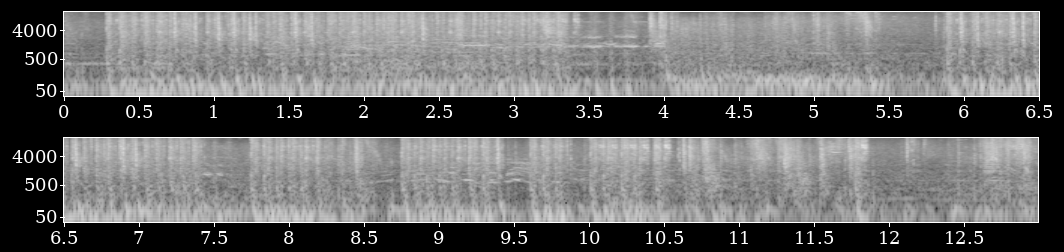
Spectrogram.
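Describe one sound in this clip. Rapid gunfire rattles in long bursts.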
